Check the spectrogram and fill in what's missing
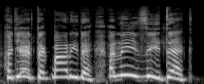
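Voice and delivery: near-shriek, very high and excited; excited high-pitched yell; almost screaming Sam. A narrator's reading. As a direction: call friends over, almost screaming. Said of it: "mondta Sam szinte sikoltva".

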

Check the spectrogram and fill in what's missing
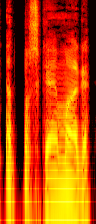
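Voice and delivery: ordinary delivery, nothing marked

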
